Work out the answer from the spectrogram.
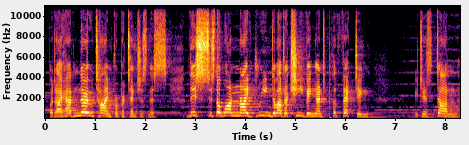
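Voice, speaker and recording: A woman playing a cold, condescending mad scientist villain in an audio drama, with a haughty, measured manner and false sweetness, in a reverberant space. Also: fairly high pitch, close to an everyday voice. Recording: long reverberant hall echo.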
